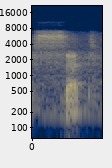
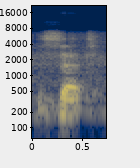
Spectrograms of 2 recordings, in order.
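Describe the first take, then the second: First: The word begins with a voiceless S sound. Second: The word begins with a voiced Z sound. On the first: The speaker calls it right. "your vocal cords are not vibrating when you say set" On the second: The speaker calls it wrong. "If you say zet, then you're doing it wrong"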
